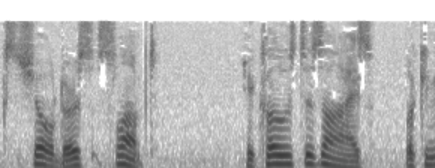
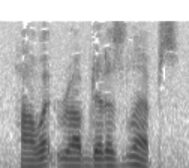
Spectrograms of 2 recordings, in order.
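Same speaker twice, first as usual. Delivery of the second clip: plain reading voice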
